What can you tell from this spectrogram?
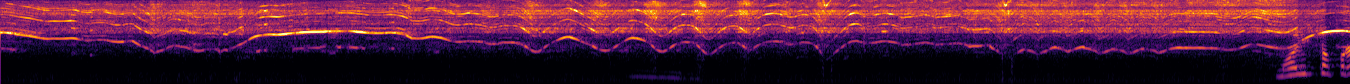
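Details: Steady high dental drill whine, wavering in pitch as it cleans, cuts and polishes a plastic (plexiglass) denture brought in for repair, with brief voices in the room.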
